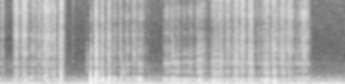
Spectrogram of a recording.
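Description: Scratchy text-scroll sound effect playing as a caption's words are written out on screen: a rapid, irregular run of scratches and clicks.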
